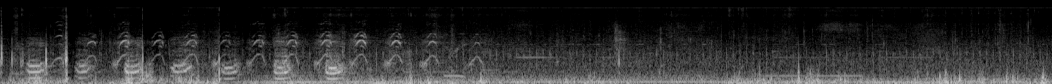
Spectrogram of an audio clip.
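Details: California sea lion (Zalophus californianus) on a harbor dock at Crescent City, California, gives a rapid run of hoarse, honking barks, then falls quiet over a low engine hum.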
